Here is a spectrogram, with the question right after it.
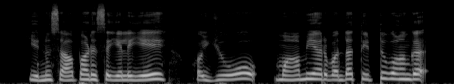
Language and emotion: Tamil, fearful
